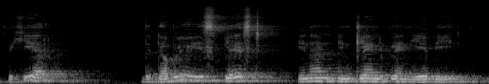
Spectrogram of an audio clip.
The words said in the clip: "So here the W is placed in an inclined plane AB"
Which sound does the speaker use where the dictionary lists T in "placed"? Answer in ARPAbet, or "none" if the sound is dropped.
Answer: T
